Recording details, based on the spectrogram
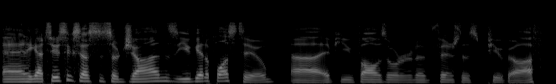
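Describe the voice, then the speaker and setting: A man running an online tabletop game as game master, explaining rules haltingly as he thinks aloud. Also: mid-range voice, steady tone, a bit bright, clean tone, no echo, dull audio.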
